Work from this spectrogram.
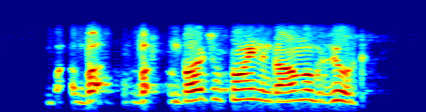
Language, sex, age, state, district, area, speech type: Kashmiri, male, 18-30, Jammu and Kashmir, Ganderbal, rural, conversation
